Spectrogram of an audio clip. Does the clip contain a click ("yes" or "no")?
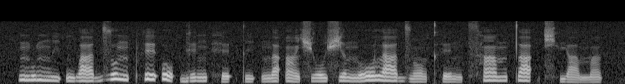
no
